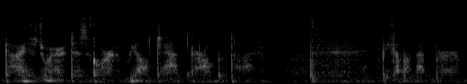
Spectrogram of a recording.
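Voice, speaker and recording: An ASMR livestream host chatting to viewers in a soft whisper, rambling affectionately and drifting between thoughts and the chat. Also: moderate pace.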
